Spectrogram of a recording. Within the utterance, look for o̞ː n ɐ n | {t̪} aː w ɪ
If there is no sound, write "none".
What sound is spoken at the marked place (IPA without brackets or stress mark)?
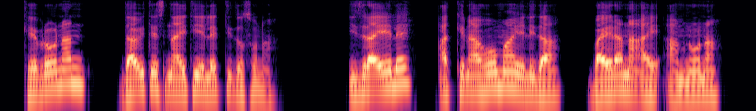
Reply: d̪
